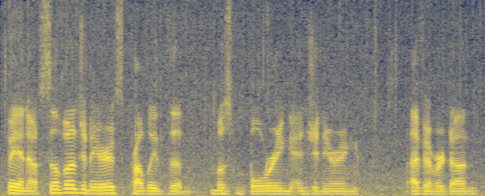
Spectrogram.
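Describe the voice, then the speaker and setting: A man talking casually while streaming a game, his voice sitting a little low. He is wry and laughs often. Steady rain can be heard clearly behind him. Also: fairly quick, background noise. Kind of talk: casual gaming chat.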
